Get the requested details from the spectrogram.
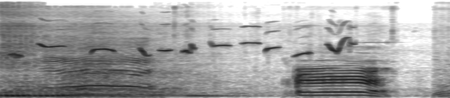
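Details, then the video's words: Dozens of cows herded down a hillside in the morning in the countryside. Two loud, drawn-out moos, the first long and level, the second shorter and flat, with high whistled bird chirps scattered above. "cow sounds"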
